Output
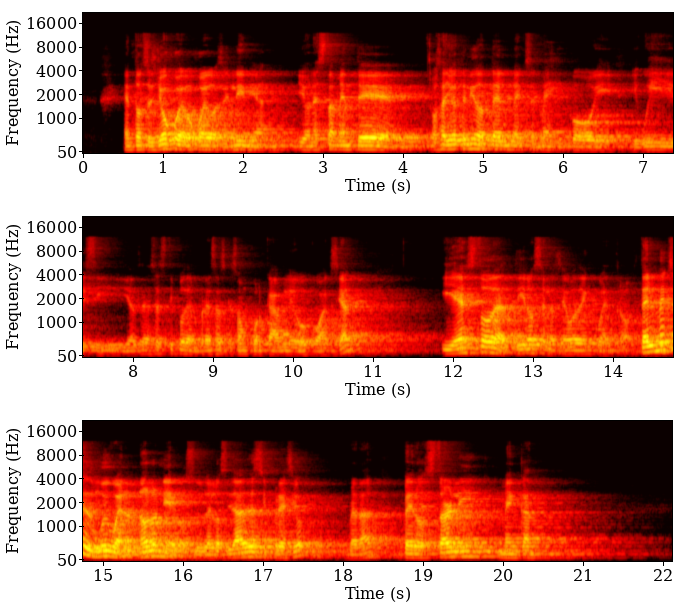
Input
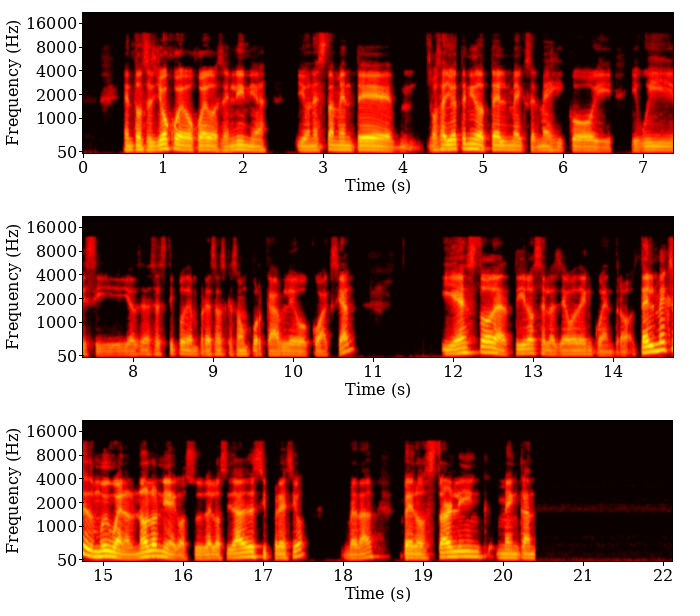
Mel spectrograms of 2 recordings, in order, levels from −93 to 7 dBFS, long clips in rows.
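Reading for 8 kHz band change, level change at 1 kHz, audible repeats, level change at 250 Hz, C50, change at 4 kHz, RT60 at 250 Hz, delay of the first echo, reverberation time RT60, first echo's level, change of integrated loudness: no reading, +2.5 dB, no echo, 0.0 dB, 5.0 dB, -5.0 dB, 2.9 s, no echo, 2.5 s, no echo, +1.0 dB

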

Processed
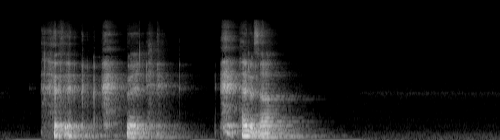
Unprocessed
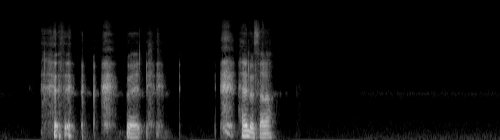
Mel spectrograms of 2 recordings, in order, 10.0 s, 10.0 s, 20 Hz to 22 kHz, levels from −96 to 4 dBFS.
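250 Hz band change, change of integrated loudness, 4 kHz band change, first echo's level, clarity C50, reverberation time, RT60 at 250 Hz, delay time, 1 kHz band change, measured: +6.0 dB, +4.5 dB, +4.0 dB, -13.0 dB, 7.0 dB, 1.3 s, 1.8 s, 111 ms, +1.5 dB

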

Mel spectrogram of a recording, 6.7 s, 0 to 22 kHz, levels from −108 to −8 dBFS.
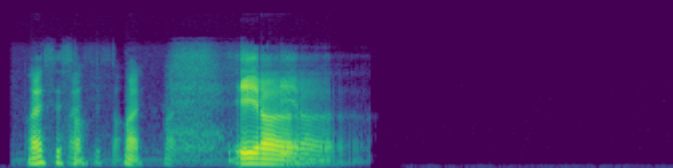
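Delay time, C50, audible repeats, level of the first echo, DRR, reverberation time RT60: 390 ms, no reverb, 1, -15.0 dB, no reverb, no reverb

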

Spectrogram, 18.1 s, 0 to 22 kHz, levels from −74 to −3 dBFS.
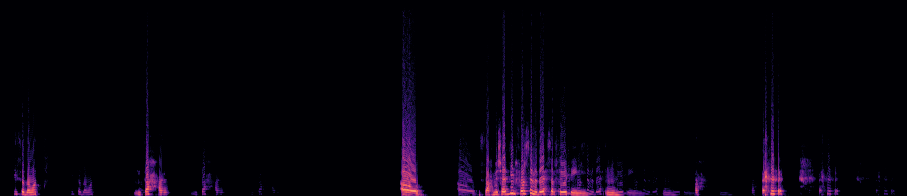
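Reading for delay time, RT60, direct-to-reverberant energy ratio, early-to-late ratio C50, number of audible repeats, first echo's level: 1131 ms, no reverb, no reverb, no reverb, 1, -21.0 dB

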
